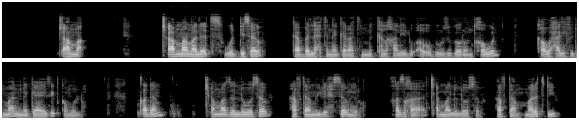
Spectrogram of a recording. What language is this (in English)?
Tigrinya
